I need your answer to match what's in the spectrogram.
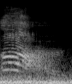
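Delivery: loud, high yelp of fright; short frightened shout; startled scream. Real, not acted. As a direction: yelp at a sudden scare. Jump scare.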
